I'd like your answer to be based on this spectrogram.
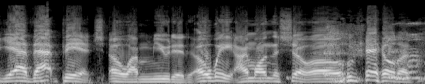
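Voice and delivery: loud, laughing yell at the screen. Retold or imitated. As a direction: shout at the TV, laughing. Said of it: "I was screaming at the T V".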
